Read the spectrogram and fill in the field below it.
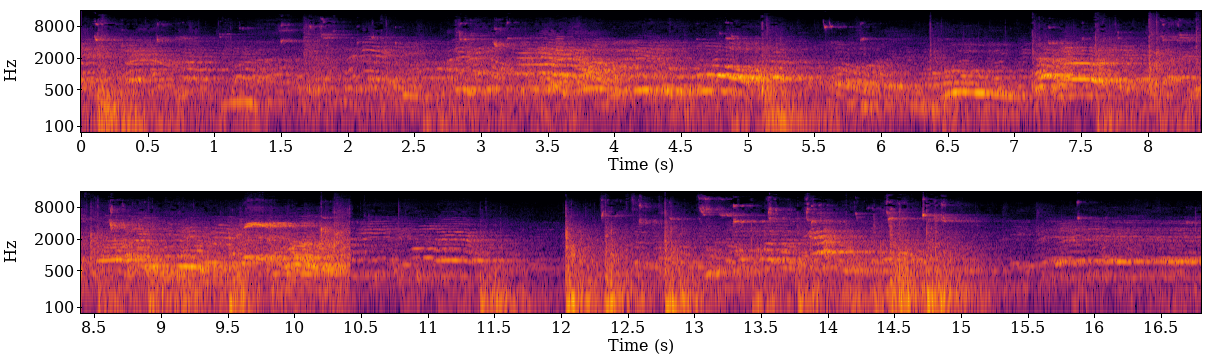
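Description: Young women players shout to each other across the court.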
